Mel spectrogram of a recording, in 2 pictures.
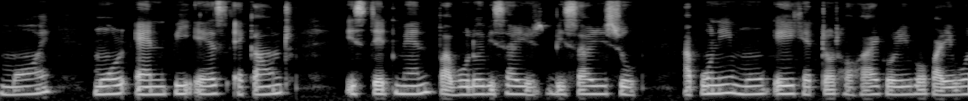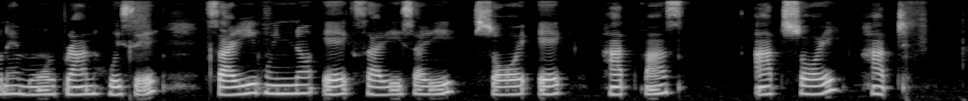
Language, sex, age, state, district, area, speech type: Assamese, female, 30-45, Assam, Charaideo, rural, read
